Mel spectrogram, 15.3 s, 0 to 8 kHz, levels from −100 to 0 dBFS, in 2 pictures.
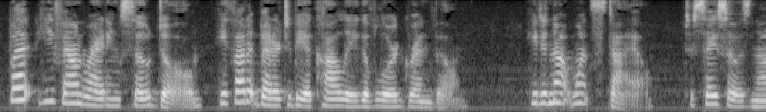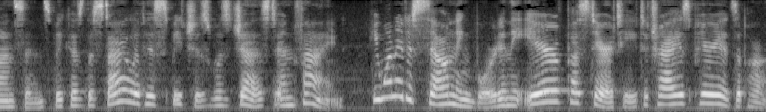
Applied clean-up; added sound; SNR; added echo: none; none; none; none.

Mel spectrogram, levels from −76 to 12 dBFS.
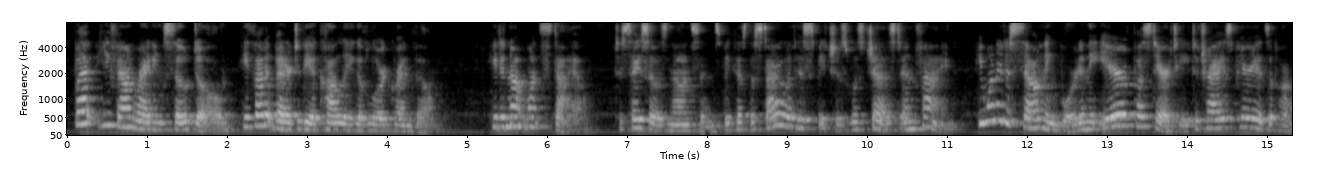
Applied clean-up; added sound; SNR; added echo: none; none; none; reverberation time 0.5 s.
